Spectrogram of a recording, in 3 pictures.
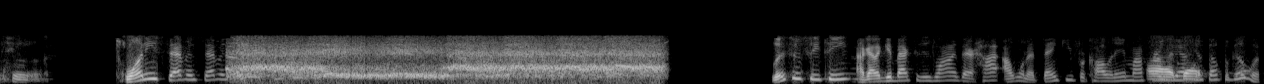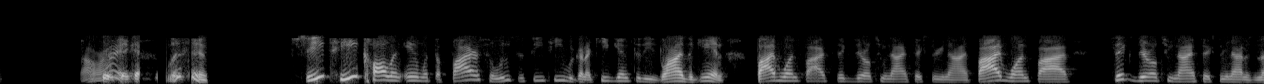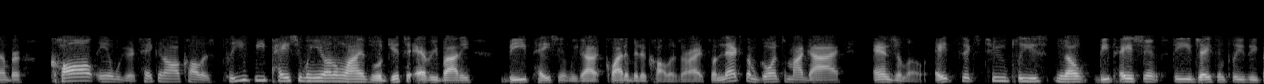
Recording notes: I also take live callers as well!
